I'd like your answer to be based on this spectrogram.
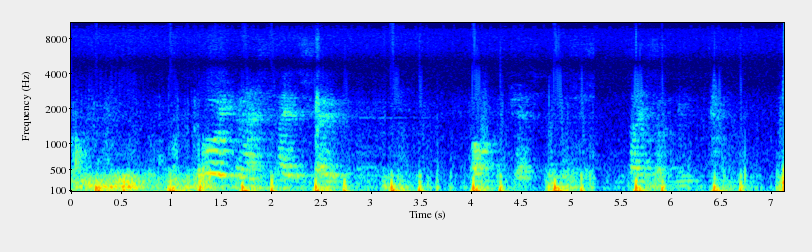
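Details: Normal heartbeat of an American female, heard through a stethoscope and filmed in London: regular low thumping at about 74 beats per minute with some rubbing noise.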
